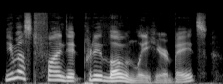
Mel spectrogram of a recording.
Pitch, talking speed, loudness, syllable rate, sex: 155 Hz, 215 wpm, -17 LUFS, 6.5 syllables/s, male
